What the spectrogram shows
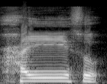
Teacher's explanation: حی یا لین ہے، تھوڑا نرمی کے ساتھ کھینچ کر ادا کریں گے۔ حیث خا مستعلیہ، اخرجو اس کو ہلانا نہیں، مستعلیہ ہے، پر پڑھا جائے گا، را زبر کی وجہ سے پر ہوگا۔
